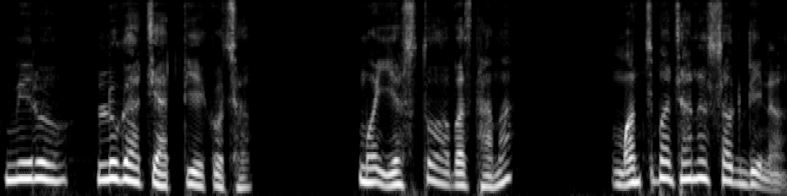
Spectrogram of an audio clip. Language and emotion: Nepali, sad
